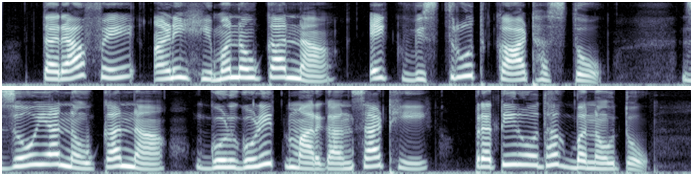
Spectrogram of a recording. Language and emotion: Marathi, neutral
